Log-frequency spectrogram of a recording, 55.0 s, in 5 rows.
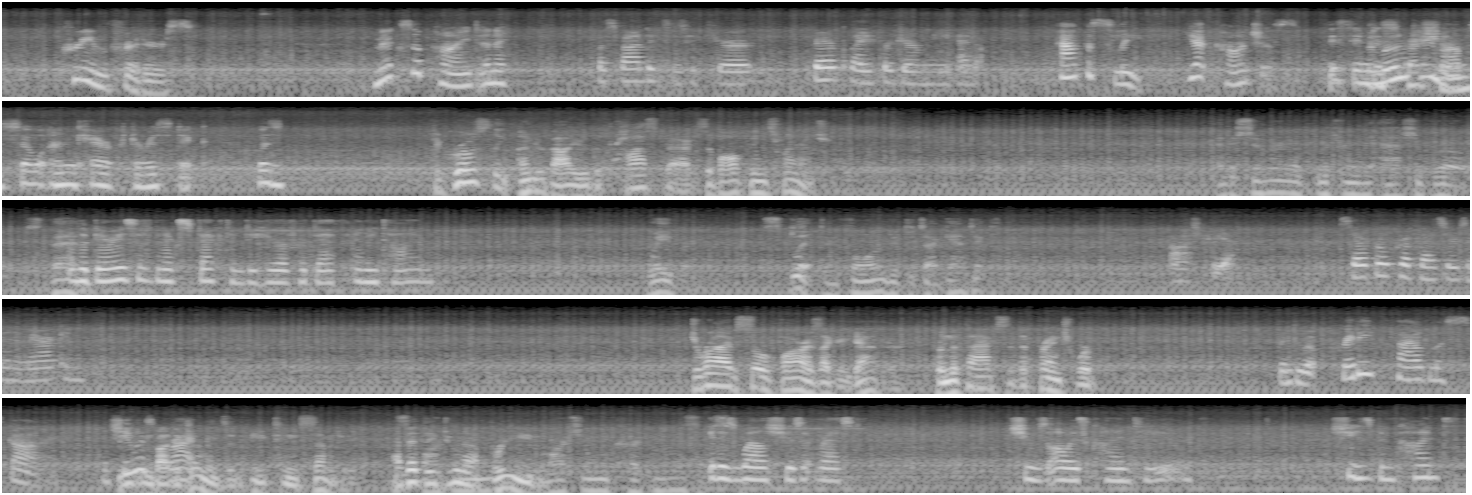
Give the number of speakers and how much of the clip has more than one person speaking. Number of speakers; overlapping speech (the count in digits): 8, about 9%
